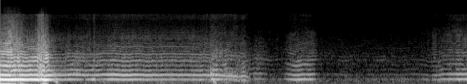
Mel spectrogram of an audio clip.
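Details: Dark honey bee buzzing close by, a steady harmonic drone that starts loud and slowly fades, with short breaks and a quieter return near the end.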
